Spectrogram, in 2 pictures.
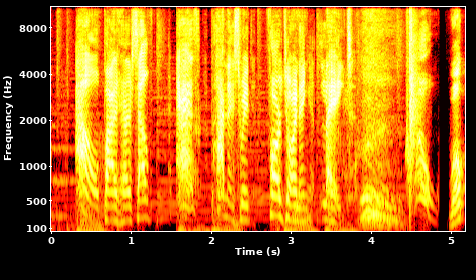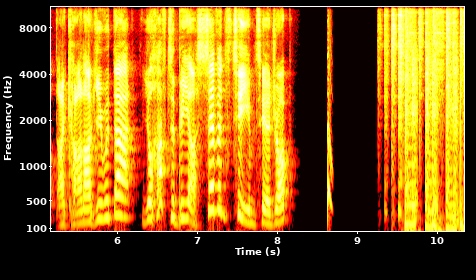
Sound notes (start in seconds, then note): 3.8 crowd gasp; 4.3 slap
